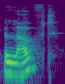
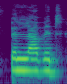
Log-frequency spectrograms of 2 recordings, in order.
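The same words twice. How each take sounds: First: The ending is a plain d sound. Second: The ending is an extra id syllable. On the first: "we should say beloved, um, which we can say" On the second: "we would actually pronounce it vid, id"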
